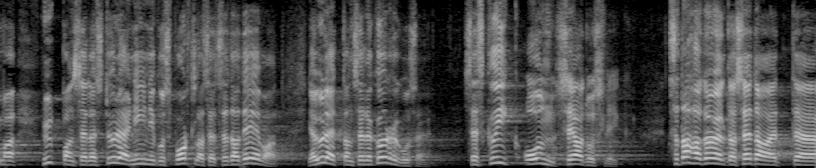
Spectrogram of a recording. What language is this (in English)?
Estonian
